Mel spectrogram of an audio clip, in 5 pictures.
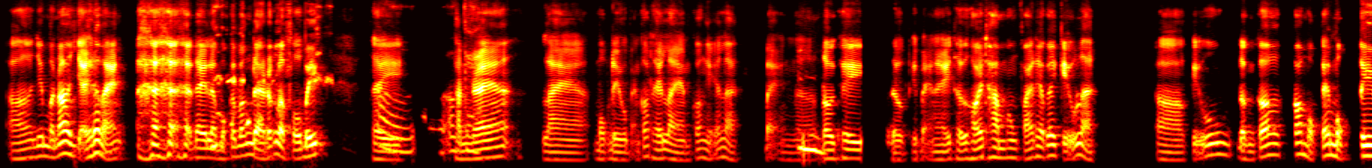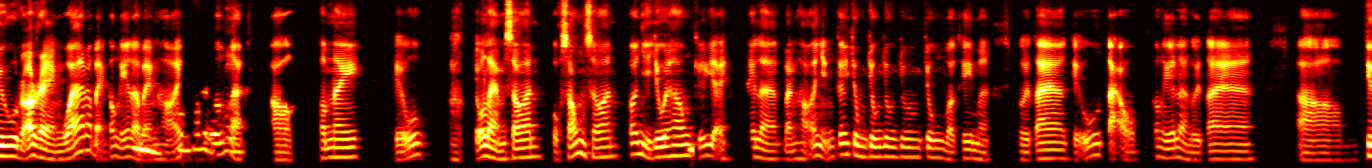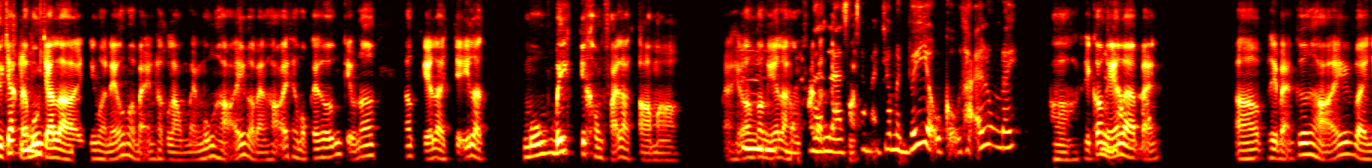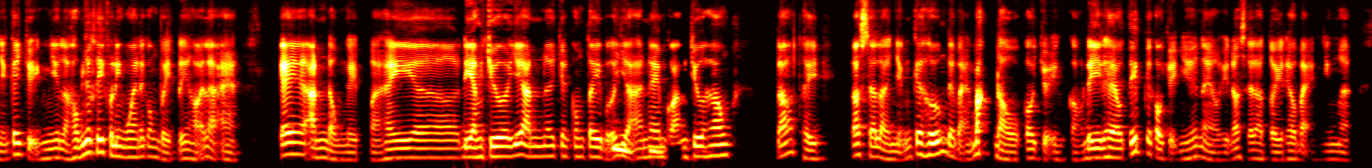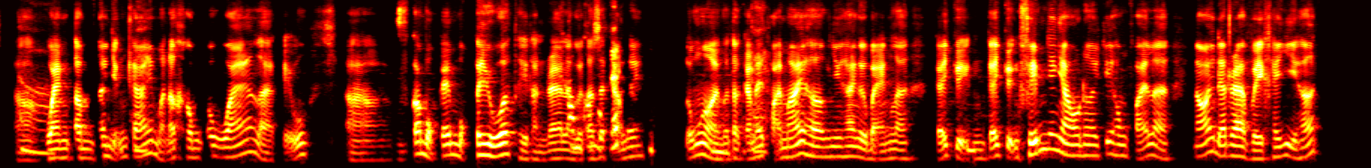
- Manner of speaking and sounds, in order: laughing while speaking: "Ờ"; laugh; tapping; other noise; other background noise
- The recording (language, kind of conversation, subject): Vietnamese, advice, Làm sao cải thiện mối quan hệ vợ chồng đang lạnh nhạt vì quá bận rộn?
